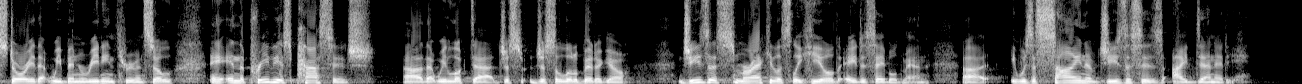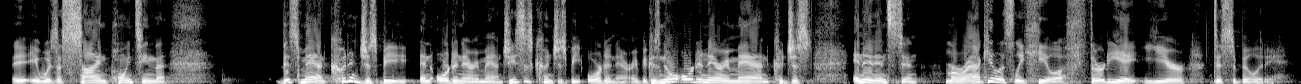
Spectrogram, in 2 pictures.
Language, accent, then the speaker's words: English; Michigan, United States; That's calling us back to my home state of Michigan, calling us back to our home region in the Traverse area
